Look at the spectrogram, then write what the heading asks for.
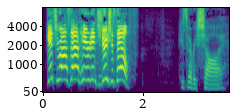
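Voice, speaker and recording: A woman's voice: on the low side, fairly bright tone, no echo, studio quality. A woman doing a brash, insulting mock-motivational comedy monologue as a life coach. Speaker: comic playing a life coach.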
